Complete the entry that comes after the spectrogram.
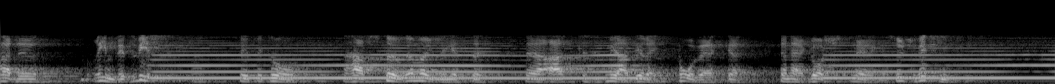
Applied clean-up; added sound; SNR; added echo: none; Wind instrument, woodwind instrument; 1 dB; reverberation time 1.7 s.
